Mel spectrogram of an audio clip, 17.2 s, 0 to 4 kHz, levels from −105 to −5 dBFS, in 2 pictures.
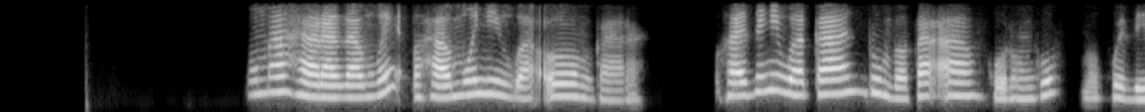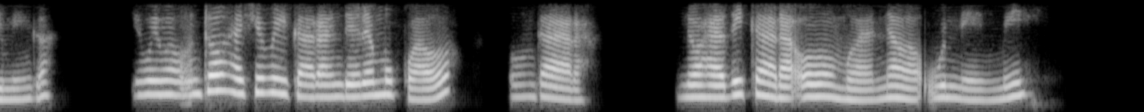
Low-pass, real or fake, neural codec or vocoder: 3.6 kHz; fake; codec, 16 kHz, 1.1 kbps, Voila-Tokenizer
